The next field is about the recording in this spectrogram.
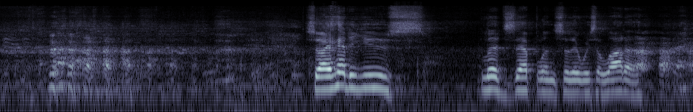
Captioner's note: laugh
